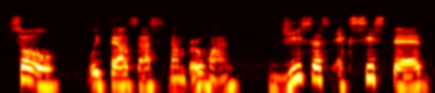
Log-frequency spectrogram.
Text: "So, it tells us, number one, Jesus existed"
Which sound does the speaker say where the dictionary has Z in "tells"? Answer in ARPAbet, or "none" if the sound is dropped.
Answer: S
